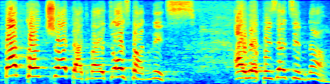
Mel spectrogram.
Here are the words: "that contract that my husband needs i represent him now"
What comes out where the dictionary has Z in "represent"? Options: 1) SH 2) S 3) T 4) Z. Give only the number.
4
